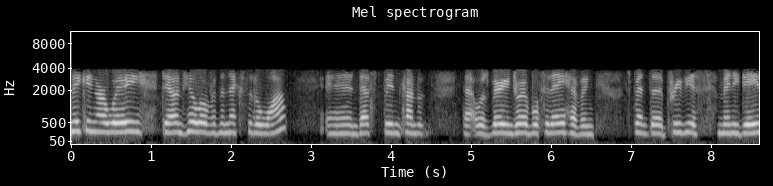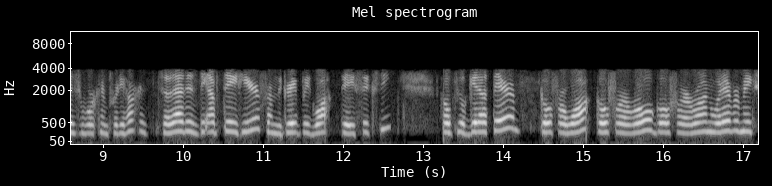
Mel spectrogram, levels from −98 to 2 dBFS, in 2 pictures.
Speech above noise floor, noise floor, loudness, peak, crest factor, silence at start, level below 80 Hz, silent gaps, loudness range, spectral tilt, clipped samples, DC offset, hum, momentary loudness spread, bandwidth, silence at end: 24 dB; -45 dBFS; -21 LUFS; -4 dBFS; 18 dB; 0 s; -72 dBFS; none; 5 LU; -8.5 dB/octave; under 0.1%; under 0.1%; none; 12 LU; 4 kHz; 0 s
